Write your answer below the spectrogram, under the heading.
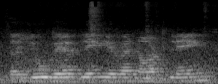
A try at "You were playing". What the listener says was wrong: You were playing, वेयर ना बोला करो, यू वर, ठीक है?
